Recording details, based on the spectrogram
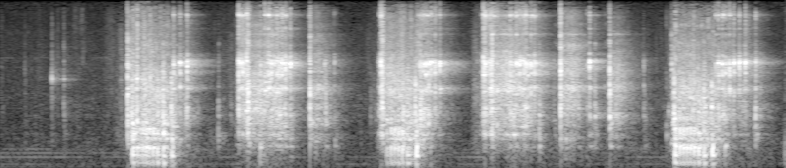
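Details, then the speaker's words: Old Homelite chainsaw that sat outside in a scrap pile for over a year, with low compression, carb spray in the cylinder: about six rasping recoil pulls, one a second, each dying off with no catch. Cranks but will not start. "come on just need a little bit more just enough to get it to pop that may be the only chance I get so hopefully it does something"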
